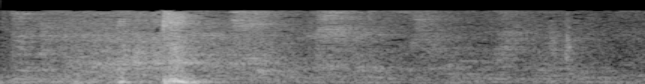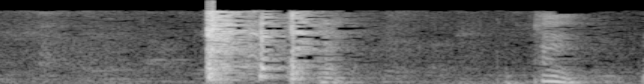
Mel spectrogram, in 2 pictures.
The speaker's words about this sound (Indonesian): Ayo lomba batuk.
